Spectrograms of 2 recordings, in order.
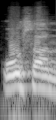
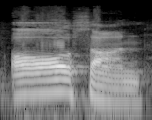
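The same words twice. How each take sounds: First: "औसान" mispronounced "osaan", higher, closed o; wrong o vowel. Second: "औसान" with long open au; correct au vowel. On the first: Teacher rejects mistaken औसान, o sound. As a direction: start "औसान" with "oh". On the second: Teacher corrects to औसान, au sound. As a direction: say "औसान" as "aww-saan". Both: Shown as a demonstration. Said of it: "औसान नहीं".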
